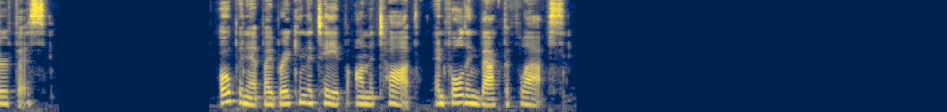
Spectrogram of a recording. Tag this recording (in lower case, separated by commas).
speech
